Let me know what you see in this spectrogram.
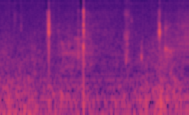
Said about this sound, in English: Let me get a sip here. I got a tickle in my throat.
